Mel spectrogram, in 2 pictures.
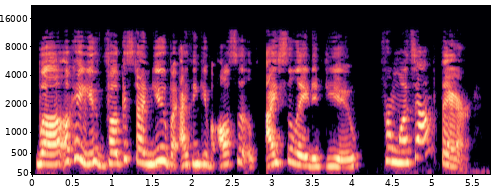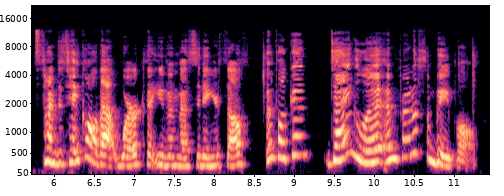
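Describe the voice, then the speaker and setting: A woman's voice: high voice, big pitch swings, moderate pace, a bit bright, breathy edge, poor audio. Emphatic, foul-mouthed tarot reader woman. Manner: emphatic, profane, pep-talk tone. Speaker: tarot reader hosting a live reading. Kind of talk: casual live-stream chat.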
